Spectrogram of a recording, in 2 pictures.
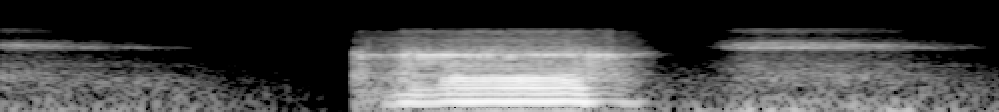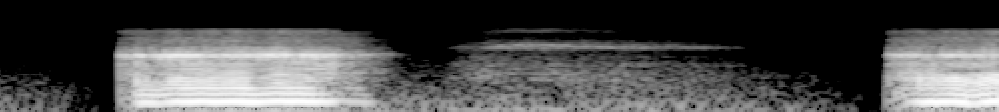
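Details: Simulated heavy snoring by a character in the TV drama Dark Shadows: loud, regular rattling snores alternating with softer outward breaths, about twelve breaths a minute.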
